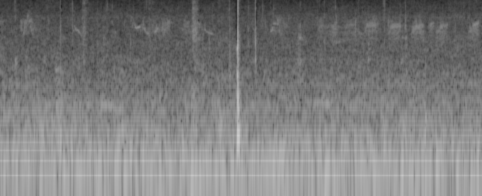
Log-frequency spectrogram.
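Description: Outdoor ambience of small birds chirping faintly and intermittently over a steady low rumble, with one sharp click about three seconds in.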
